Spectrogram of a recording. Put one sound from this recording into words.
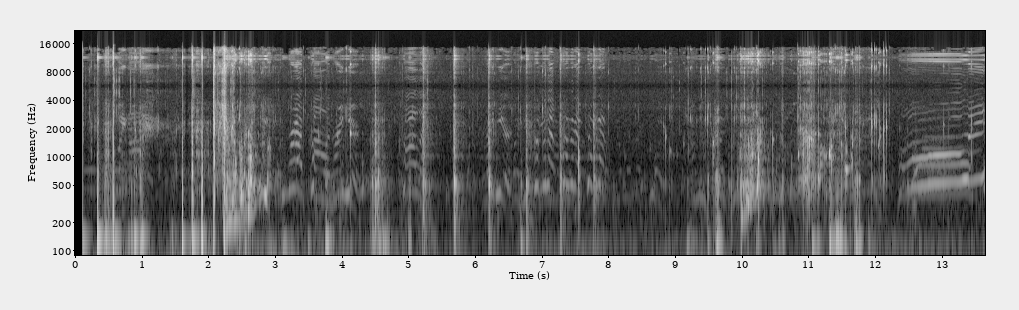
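A humpback whale sings underwater with gliding moans and squeals.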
